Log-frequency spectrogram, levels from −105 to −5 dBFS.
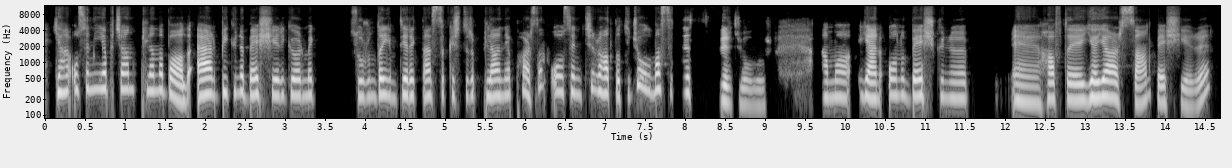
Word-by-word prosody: ya 275 0 +4
o 305 - -2
senin 315 +2 -3
yapacağın 310 -1 +1
plana 290 0 -1
bağlı. 195 -7 +5
Eğer 245 +1 +8
1 275 - -1
güne 275 -1 -3
5 245 0 +2
yeri 235 0 0
görmek 240 0 -1 0.4
zorundayım 230 +1 -1
diyerekten; 235 -1 +2
sıkıştırıp 240 +1 -7
plan 235 0 +1
yaparsan 265 - -3
o 280 0 -1
senin 265 -1 -3
için 265 +7 -6
rahatlatıcı 255 +3 +1
olmaz, 310 -1 +2
stres 270 -1 -4 0.4
verici 170 -2 +1
olur 155 0 -9 0.7
ama 220 0 -2
yani 210 -3 +4
onu, 245 -3 -2
5 235 -1 +3
günü, 215 -2 -5 0.6
eee, 180 -3 -2
haftaya 200 -1 +1
yayarsan 215 -4 +4
5 175 -1 -2
yeri, 160 - -3
235 Hz, 145 wpm, -25 LUFS, 210-260 Hz, 0.7 s, Eğer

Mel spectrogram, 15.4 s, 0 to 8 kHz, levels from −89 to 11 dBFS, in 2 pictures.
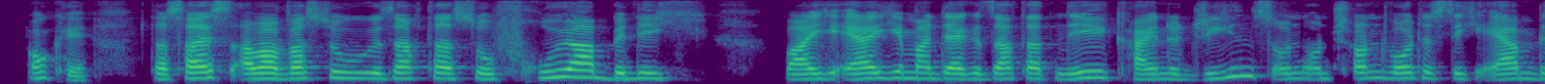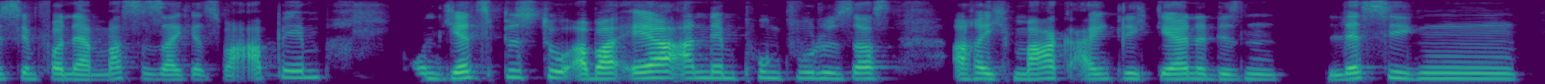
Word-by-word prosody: Okay 180 -9 -3 0.3
das 185 0 -1
heißt 210 +3 +6
aber 195 +1 +7
was 200 0 +3
du 215 -1 -1
gesagt 205 0 0
hast: 200 -1 +3
„So 190 -2 0
früher 245 +6 +4
bin 200 -1 -1
ich 200 0 -5 0.4
war 180 0 +5
ich 195 - -1
eher 190 +2 +7
jemand 210 -1 0
der 190 -1 +6
gesagt 190 +1 -1
hat 195 +1 +2
‚ne 215 +5 0
keine 185 -3 -1
Jeans‘“, 270 - -4
und 195 +1 -6
und 195 0 -6
schon 210 +2 -2
wolltest 205 0 -1
dich 190 - -6
eher 185 - +2
'n 195 +1 -3
bisschen 195 0 -8
von 190 0 -2
der 175 -1 0
Masse 195 +2 -8
sage 175 -1 -3
ich - - -22
jetzt 175 - -11
mal - - -5
abheben 240 0 -6 0.4
und 195 -1 -8
jetzt 215 +1 +1
bist 245 -1 -7
du 230 - -1
aber 200 +1 +4
eher 225 +3 +6
an 215 +1 0
dem 215 -1 -5
Punkt, 215 0 -11
wo 215 - -5
du 210 -1 -5
sagst: 200 0 -3 0.3
„Ach, 190 +2 -3
ich 195 0 -2
mag 190 +2 +1
eigentlich 190 +1 -6
gerne 190 0 0
diesen 180 -1 -9 0.2
lässigen 200 0 -4
200 Hz, 220 wpm, -22 LUFS, 190-210 Hz, 0.4 s, aber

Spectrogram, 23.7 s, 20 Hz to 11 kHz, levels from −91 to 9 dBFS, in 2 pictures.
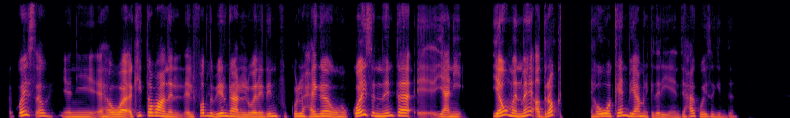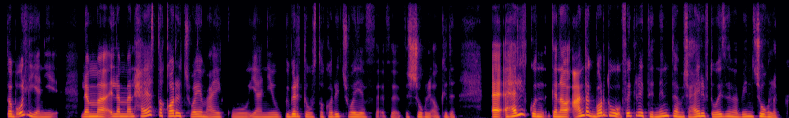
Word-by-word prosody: ده - - -22
كويس 325 +3 +2
أوي، 260 -4 -3
يعني 190 -1 -4 0.2
هو 200 +1 +4
أكيد 205 +8 +3
طبعًا 280 -7 +5
ال 185 -2 -7
الفضْل 250 +8 -2
بيرجَع 240 0 +4
للوالدين 185 +5 0
في 215 -4 -18
كلّ 225 +4 0
حاجة 225 +2 +2
وهو 195 0 -2
كويس 285 - +3
إن 235 -3 +1
أنت 275 +4 -1
آآ، 275 -2 +6 0.4
يعني 200 0 0 0.4
يومًا 270 +2 +5
ما 230 +4 +2
أدرَكت 275 - +1 0.4
هو 235 +4 +4
كان 275 +5 0
بيعمل 230 -2 +1
كده 170 -3 -6
ليه، 180 -1 -6
يعني 165 +1 -11
دي 210 - -6
حاجة 240 +4 -2
كويسة 205 -1 -5
جدًا. 170 0 -13 0.9
طَب 225 -3 -1
قُل 300 - +1
لي، 245 - -2
يعني 175 0 -9 0.3
لمّا 205 -1 +1
لمّا 215 +1 -1
الحياة 235 +5 -1
استقرِّت 260 -6 -1
شوية 210 -3 -3
معاك، 180 -1 -6
ويعني 175 +1 -8
وكبِرت 205 +4 -2
واستقرّيت 190 +3 -6
شوية 185 -3 -2
في 165 +2 -20
في 165 -3 -16
في - - -36
الشغل 170 0 -6
أو - - -12
كده 160 0 -12 0.6
أ 200 -1 +8
هل 305 - +4
كن 215 -4 0
كان 205 -2 +1 0.2
عَندك 300 +5 +4
برضه 270 +2 +1
فكرة 260 +2 -2
إن 195 +1 -1
أنت 250 +1 0
مش 190 -3 -2
عارف 230 +6 0
توازن 210 +1 -2
ما 190 - -2
بين 200 +4 -1
شُغلك 190 - -2
210 Hz, 170 wpm, -24 LUFS, 185-245 Hz, 0.9 s, أ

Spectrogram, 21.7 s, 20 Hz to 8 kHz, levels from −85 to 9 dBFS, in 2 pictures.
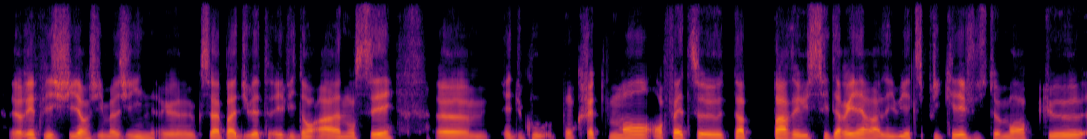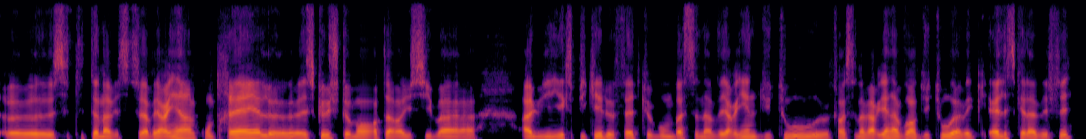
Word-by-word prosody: heu, - - +3
réfléchir. 110 +3 +2
J'imagine, 100 +5 -4
heu, 90 -1 -3
que - - -12
ça - - +3
a - - +4
pas 110 -1 +4
dû 100 +1 -4
être 100 - -1
évident 110 +1 -2
à 90 -1 +4
annoncer, 115 +7 +2 0.4
hem 95 -1 +2
et 110 - -4
du 120 +3 -13
coup, 130 +1 -8
concrètement 130 +5 0
en 115 - +1
fait, 150 0 +2
heu, 110 -4 +3
tu 115 - +4
as 110 - +8 0.3
pas 155 0 +8
réussi 140 +3 -2
derrière 130 +3 +4
à 115 - +2
lui 110 +2 -2
expliquer 135 +5 -2
justement 125 +3 -3
que, 135 +3 0
heu, 95 -1 +2
c'était 95 - -10
un 105 - +1
invest 100 -4 -2
ça - - 0
avais 100 - +2
rien 135 +8 +4
contre 120 -6 -9
elle? 135 +3 +6
Heu, 100 -2 +1
est-ce 100 - -4
que 140 - -1
justement 130 +1 -2
tu - - -2
as - - +3
réussi, 105 +5 -4
bah, 100 -2 0 0.5
à 105 0 +5
lui 100 +1 -4
expliquer 110 +4 -3
le 115 -2 -1
fait 110 +2 -2
que, 100 - -8
bon, 105 +4 -7
bah, 95 -3 0
ça 95 - -9
n'avait 90 0 0
rien 115 +4 -1
du 105 -2 -9
tout, 125 -5 -3
heu, 90 -2 -4
enfin 95 - -2
ça 95 - -10
n'avait 90 -1 +2
rien 120 +6 +1
à 115 - +4
voir, 110 0 +1
du 100 +1 -12
tout 130 +2 +1
avec 95 0 -2
elle, 115 +1 +3
ce 120 - -10
qu'elle - - -1
avait 95 0 0
fait? 150 - -5
110 Hz, 210 wpm, -25 LUFS, 100-125 Hz, 0.5 s, as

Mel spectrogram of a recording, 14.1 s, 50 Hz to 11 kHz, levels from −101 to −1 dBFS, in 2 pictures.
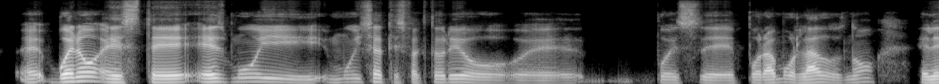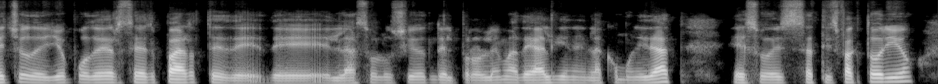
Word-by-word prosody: Eh, 135 +2 0
bueno, 160 +6 +7
este 130 +1 +5
es 140 -1 -2
muy, 145 -6 -2
muy 135 +3 -9
satisfactorio, 125 -6 -3
eh, 100 +1 -8 0.5
pues, 115 -3 -6
eh, 105 -2 -3
por 110 0 -4
ambos 125 0 -1
lados, 115 -2 +2
¿no?, 140 +3 -8 0.3
el 115 0 +2
hecho 125 +2 0
de 115 -2 -1
yo 120 +2 -2
poder 120 0 -1
ser 115 +1 -2
parte 120 -1 +3
de 100 -1 -4
de 95 0 -3
la 100 0 -2
solución 115 +1 -7
del 110 -3 -5
problema 110 +2 -4
de 110 0 +2
alguien 115 +1 -1
en 105 -1 -10
la 105 - -4
comunidad. 115 +7 0 0.4
Eso 115 +1 -2
es 115 -1 -3
satisfactorio, 145 +8 0
120 Hz, 150 wpm, -23 LUFS, 110-130 Hz, 0.5 s, bueno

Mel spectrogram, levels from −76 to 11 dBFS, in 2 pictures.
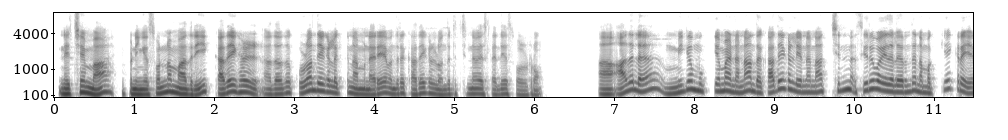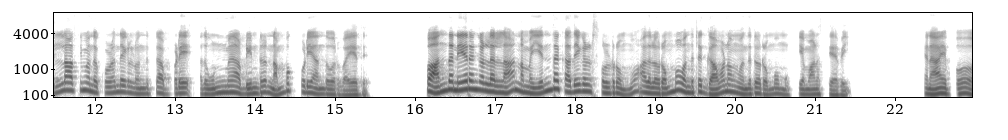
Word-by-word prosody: நிச்சயமா. 135 0 +6 0.3
இப்ப, 130 - -13
நீங்க 125 0 +6
சொன்ன 160 +6 +4
மாதிரி 125 -2 +5 0.2
கதைகள் 175 +5 +4 0.2
அதாவது 130 +4 0
குழந்தைகளுக்கு 180 -4 +1
நாம 130 -2 +3
நெறைய 135 +6 +2
வந்து 135 +2 -1
கதைகள் 145 0 -1
வந்துட்டு 125 +2 -4
சின்ன 135 0 -3
வயசுல 130 -2 -3
இருந்தே 130 +2 -2
சொல்றோம். 110 0 -7 0.7
அ, - - +3 0.2
அதுல 225 +3 +3 0.5
மிக 185 +8 0 0.2
முக்கியமா 200 +1 -1
என்னன்னா 175 +2 0
அந்த 175 -5 0
கதைகள் 250 +4 +1
என்னன்னா 175 +1 -2 0.2
சின்ன 230 +3 0
சிறு 220 +5 0
வயதில 195 -7 +3
இருந்து 180 +5 -1
நம்ம 165 -3 0 0.2
கேக்குற 255 -5 -2
எல்லாத்தயுமே 220 +3 -1
அந்த 170 -3 -3
குழந்தைகள் 165 -1 -4
வந்துட்டு 135 +2 -7
அப்டீயே! 140 +3 -4 0.2
அது 130 - -6
உண்ம 170 +4 -1
அப்டீன்ற 145 +4 -2
நம்பக்கூடிய 175 - -5
அந்த 130 0 -4
ஒரு 115 - -9
வயது. 110 +1 -4 0.7
இப்போ, - - +1
அந்த 210 +7 +3
நேரங்கள்ல 235 -5 +3
எல்லாம் 170 +8 0
நம்ம 170 -4 -1
எந்த 220 +8 +1
கதைகள் 190 +1 -1
சொல்றோமோ, 150 -3 -3
அதுல 155 -3 0
ரொம்ப 180 +9 -1
வந்துட்டு 165 +1 -2
கவனம் 170 +5 0
வந்துட்டு 130 +3 -2
ரொம்ப 125 +3 -5
முக்கியமான 125 +1 -5 0.2
தேவை. 110 -2 -6 1.0
ஏன்னா, 125 -1 +2
இப்போ 135 +1 -6
160 Hz, 160 wpm, -23 LUFS, 130-190 Hz, 1.0 s, நிச்சயமா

